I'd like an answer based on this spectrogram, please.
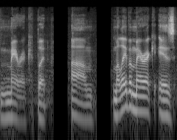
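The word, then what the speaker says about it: Marić: eventual wife um maleva merk i think i previously pronounced it incorrectly to you of any i believe it's merrick but um malevo merrick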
